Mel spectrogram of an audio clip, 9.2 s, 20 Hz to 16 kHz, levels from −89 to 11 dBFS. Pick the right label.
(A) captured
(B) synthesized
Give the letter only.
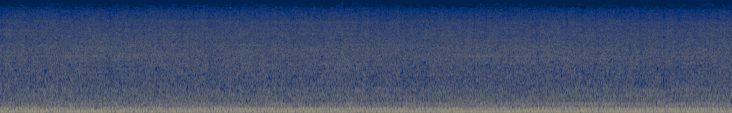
A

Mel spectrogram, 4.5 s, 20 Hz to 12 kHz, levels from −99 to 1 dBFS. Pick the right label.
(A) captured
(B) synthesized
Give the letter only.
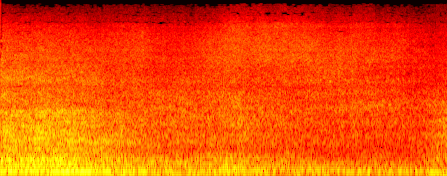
B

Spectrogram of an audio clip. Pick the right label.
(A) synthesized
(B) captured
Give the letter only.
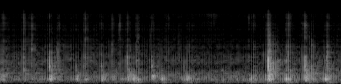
A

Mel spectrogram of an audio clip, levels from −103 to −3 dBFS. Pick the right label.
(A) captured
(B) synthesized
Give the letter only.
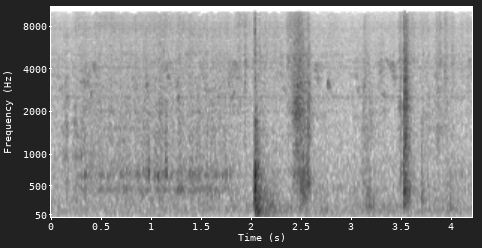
B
